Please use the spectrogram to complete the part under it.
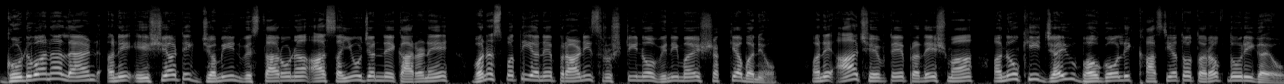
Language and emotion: Gujarati, neutral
